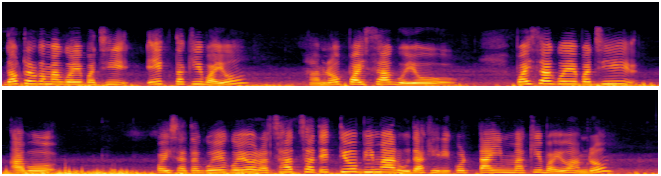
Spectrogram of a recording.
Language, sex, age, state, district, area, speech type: Nepali, female, 18-30, West Bengal, Kalimpong, rural, spontaneous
